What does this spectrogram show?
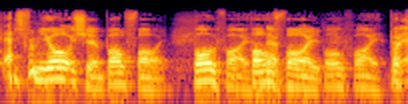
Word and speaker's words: Beaufoy: I don't know that when you initially read Simon Beaufoy, is that how you pronounce his name?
